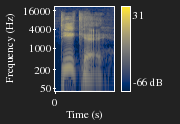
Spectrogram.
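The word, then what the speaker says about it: Dike: D I K E by the way. That's how it's spelled. DK, but it's DK, but it really spells dyke.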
